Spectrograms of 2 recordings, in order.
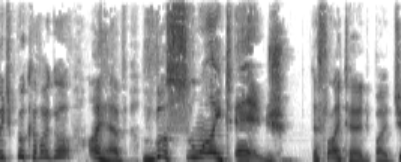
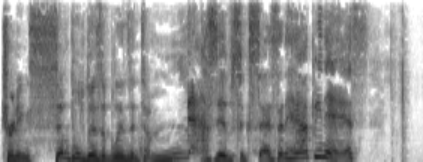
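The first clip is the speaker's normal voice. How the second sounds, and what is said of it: Poor put-on American accent. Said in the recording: “as Americans would say ... That was a bad accent.”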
